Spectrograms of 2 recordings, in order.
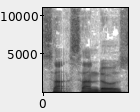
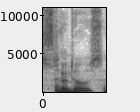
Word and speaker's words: Sandoz: I don't know how you say it. Sandoz? – Sandoz, I think, yeah.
